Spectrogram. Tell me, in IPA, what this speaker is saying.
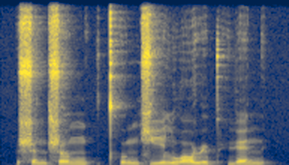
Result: ʂ ə˧˥ n ʂ ɤ˥ ŋ | t̪ʰ ʊ˧˥ ŋ ɕ i˥ l w ɔ˧˥ ɻ ɻ̩˧ pʰ ɥ ɛ˥˩ n

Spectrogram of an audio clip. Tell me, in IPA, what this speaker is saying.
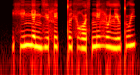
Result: ç i ɲ a ɲ zʲ o ɬ i tː o ç ʁʷ ɛ s n i ɮ u lʲ ɛ tʷ e j

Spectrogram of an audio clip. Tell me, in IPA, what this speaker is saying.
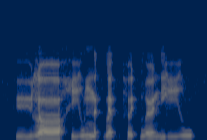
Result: yː˨˩ l ɔː˥ h iː˨˥ w n̪ ɐ˨ k̚ l ɐ˨˥ k̚ h ɵ˨ t̚ w œː˨˩ n j iː˧ w

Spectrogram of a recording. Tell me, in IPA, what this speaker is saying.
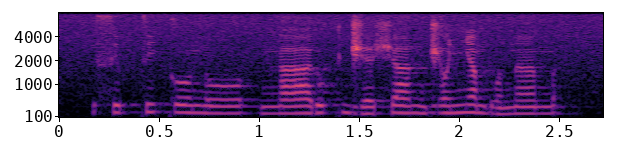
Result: s i˧ p t i˦ k oː˦ n oː˧ | ŋ aː˨˦ ɾ u˦ k d͡ʒ ɛ˨ ʃ aː˧ n d͡ʒ ɔ˧ ɲ ã˦ b ɔ˨ n ã˧ m

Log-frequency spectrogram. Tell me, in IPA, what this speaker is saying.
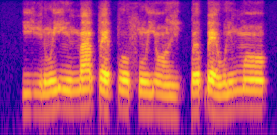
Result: j i˨ ɾ ũ˦ j ĩ˧ m a˦ p ɛ˨˦ p o˧ f ũ˧ j ɔ̃˧ ɣ i˨ k͡p ə˦ ɓ ɛ˧ w ĩ˦ m ɔ̃˦

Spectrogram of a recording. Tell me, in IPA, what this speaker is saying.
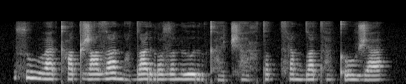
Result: s u β a kʰ a tˤ ʒ a zˤ i n a̤ dˤ e r u zˤ o n l ʊ r kʰ a̤ t͡ʃʰ a̤ x tˤ œ tˤ t͡sʰ e n dˤ o tʰ a̤ kʼ o u̯ ʒ a

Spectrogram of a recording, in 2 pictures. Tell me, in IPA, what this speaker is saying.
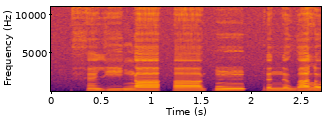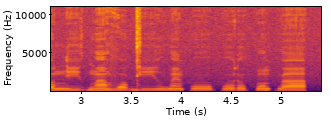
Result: h ɛ̃˨ j iː˦ ŋ a˦ | aː˨ kʷ ũ˦ | ɾ ə˧ n ə˨ w a˦ l ɔ˨ n iː˧ ɡʷ ã˦ v ɔ˧ ɡ iː˨˦ w ɛ̃˨ p oː˨ p o˧ ɾ o˧ p ɔ̃˦ kʷ a˦

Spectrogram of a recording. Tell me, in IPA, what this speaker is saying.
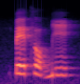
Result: k͡p e˦ t͡s o˦˨ ɡ͡b i˦

